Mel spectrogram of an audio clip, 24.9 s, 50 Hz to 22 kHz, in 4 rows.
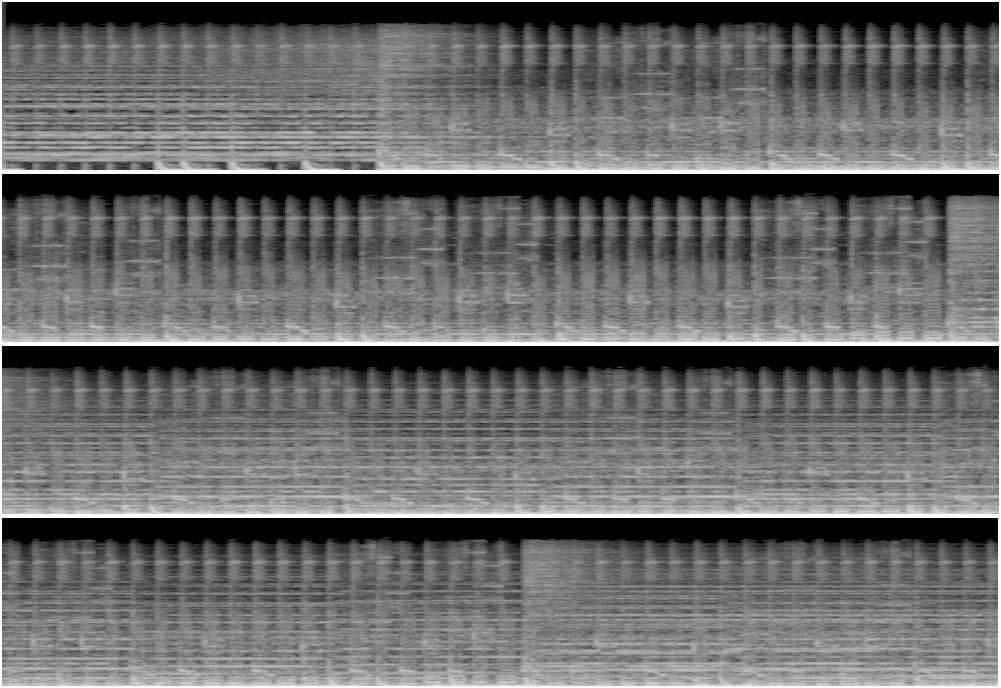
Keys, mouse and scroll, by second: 0.0 middle click, 0.2 click, 0.9 click, 1.6 click, 2.2 middle click, 2.6 ctrl+b, 4.2 click, 4.5 middle click, 4.8 scroll down 1, 4.9 shift+middle click, 5.0 ctrl+s, 5.1 middle click, 6.6 scroll up 1, 6.8 middle click, 8.5 middle click, 9.1 middle click, 9.6 click, 10.7-12.4 middle drag, 12.4 l, 12.6 ctrl+z, 13.5 middle click, 14.0 middle click, 14.8 scroll up 1, 14.9 middle click, 15.2 KP_1, 15.4-15.8 scroll up 2, 15.5 shift+middle click, 15.8 shift+middle click, 16.1 s, 16.7 ., 17.3 s, 17.8 middle click, 18.0 scroll down 6, 18.1 middle click, 18.7 scroll up 2, 18.8 shift+middle click, 19.2 s, 20.1 middle click, 20.5-21.2 scroll down 3, 20.6 middle click, 21.2 middle click, 21.5 ctrl+s, 23.5 middle click, 24.0 scroll up 1, 24.1 shift+middle click.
